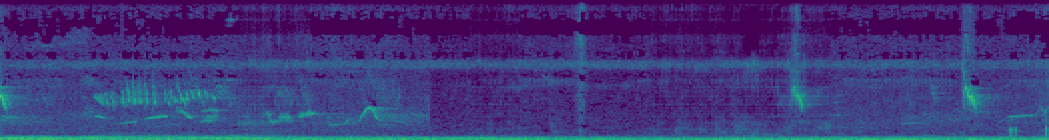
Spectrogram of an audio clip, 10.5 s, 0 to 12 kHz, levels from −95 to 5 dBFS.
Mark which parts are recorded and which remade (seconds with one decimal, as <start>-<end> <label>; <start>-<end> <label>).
0.0-2.4 recorded; 2.4-3.1 remade; 3.1-4.7 recorded; 4.7-5.2 remade; 5.2-6.5 recorded; 6.5-8.3 remade; 8.3-10.5 recorded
